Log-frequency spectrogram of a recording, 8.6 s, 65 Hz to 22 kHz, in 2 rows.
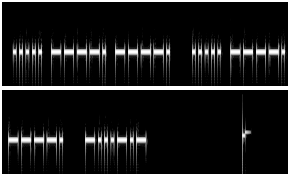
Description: Morse code, heard as a keyed tone, about 25 wpm, 700 Hz. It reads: 599 599 <BK>
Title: SOTA QSO Practice 25wpm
